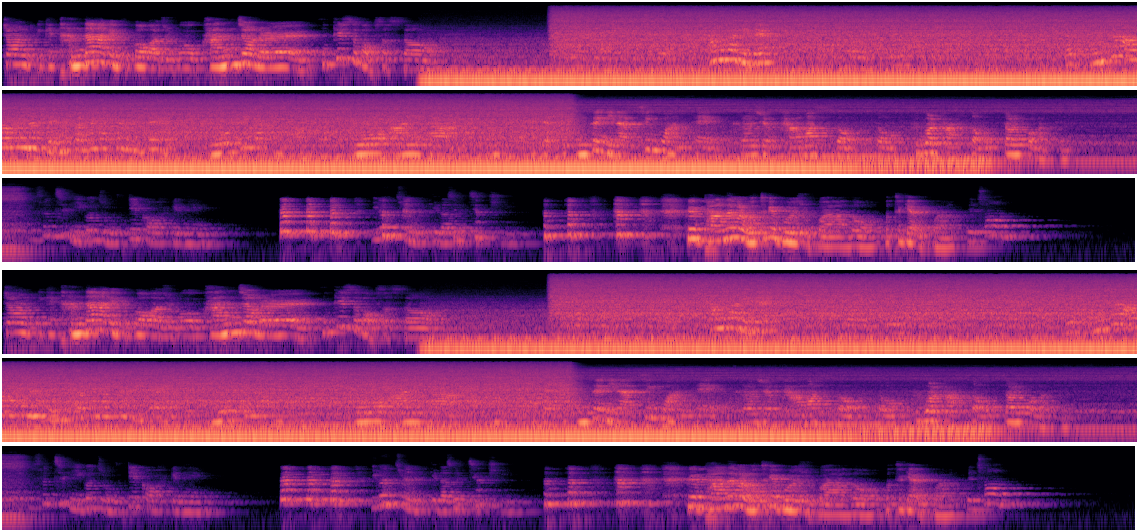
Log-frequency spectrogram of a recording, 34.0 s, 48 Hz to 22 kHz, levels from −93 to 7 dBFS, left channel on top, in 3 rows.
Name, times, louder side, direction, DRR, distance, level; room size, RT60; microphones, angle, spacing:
voice 1, 0.0-4.4 6.5-6.7 7.0-7.8 10.6-13.1 13.4-14.5 14.8-22.1 25.5-26.2 26.5-26.6 28.1-28.5 28.8-32.3, left 3 dB, 80° left, -3 dB, 0.4 m, -27 dB
sound 1, 4.1-21.2, left 2 dB, 50° left, 0.8 m, -23 dB
sound 2, 5.5-17.1, right 1 dB, 15° right, 0.5 m, -27 dB
voice 2, 5.6-6.5 8.4-9.8 13.0-14.0 16.2-16.5 23.0-24.8 26.4-27.8 32.3-32.7, equal, 65° right, -3 dB, 0.8 m, -40 dB
sound 3, 16.0-22.9, left 1 dB, 25° left, 0.7 m, -41 dB
2.4 x 2.3 x 2.4 m, 1.0 s
head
